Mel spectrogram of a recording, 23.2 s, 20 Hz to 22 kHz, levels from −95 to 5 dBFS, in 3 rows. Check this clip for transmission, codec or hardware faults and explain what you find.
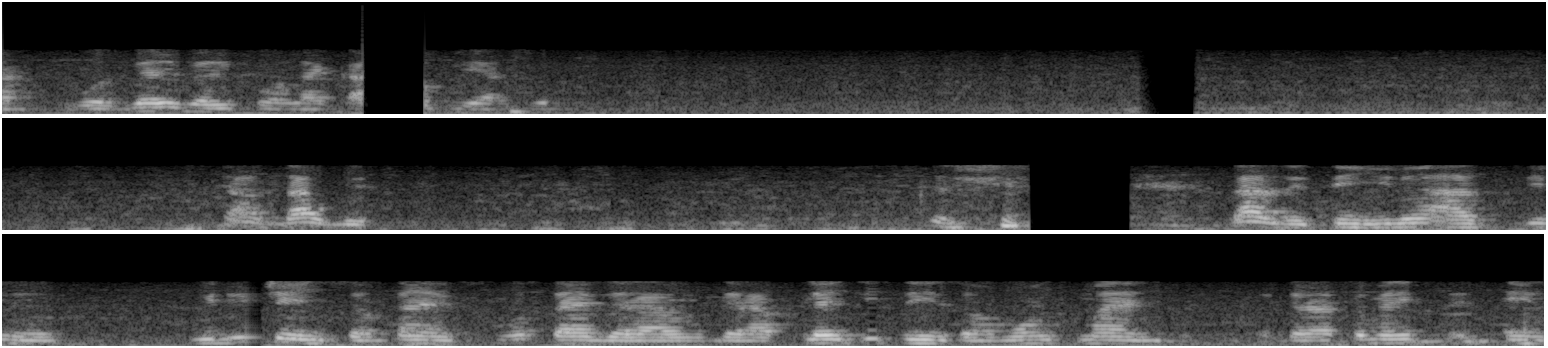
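Yes, there are faults. The speech passes through a narrowband call path that fits G.711 mu-law at 64 kbps, with nothing above 4 kHz. Over that, there are two stalls, one long dropout, one loss burst and one short concealed loss.

Playback stall, 1.80 to 2.11 s and 12.85 to 13.36 s. The speech stops mid-flow for about 0.31 s, just before "as well", and later for about 0.51 s. It then carries on. The likely cause is the player running dry or its thread blocking, so output went silent.

Long network dropout, 5.68 to 5.98 s. The last sound is stretched into a fading buzz or hiss. It then gives way to about 0.19 s of silence. Speech returns with roughly 0.28 s gone. This likely reflects audio that never arrived, with the receiver filling the hole.

Burst of packet loss, 16.66 to 16.75 s. It falls between "we do" and "sometimes most times there". About 80 ms of audio is missing. The receiver extends the last sound and turns it down, so a short fading buzz or hiss replaces the lost stretch before speech resumes.

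Short concealed packet loss, 19.77 to 19.83 s. It comes just before "things on one's mind". About 40 ms never reached the decoder in time. The receiver continues the previous sound and blends back in. The result is a brief smear rather than a gap.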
